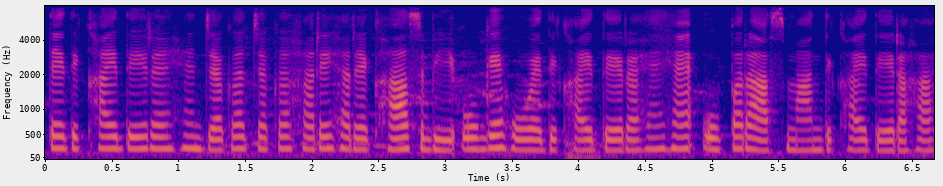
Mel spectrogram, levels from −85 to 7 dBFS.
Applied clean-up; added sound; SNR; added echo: none; none; none; none.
